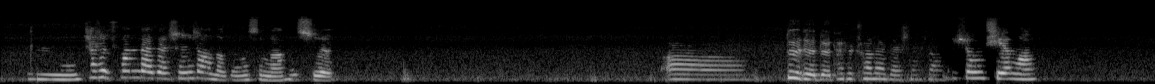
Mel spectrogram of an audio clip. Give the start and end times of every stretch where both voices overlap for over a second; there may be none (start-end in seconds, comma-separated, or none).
none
